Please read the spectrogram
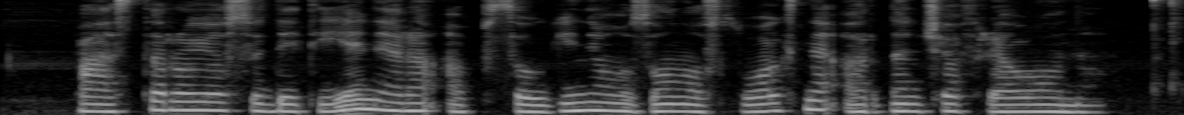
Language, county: Lithuanian, Vilnius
